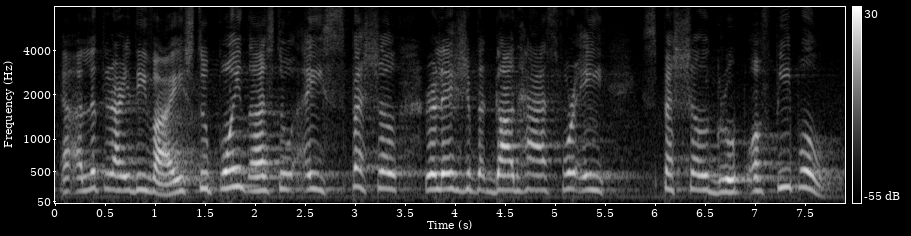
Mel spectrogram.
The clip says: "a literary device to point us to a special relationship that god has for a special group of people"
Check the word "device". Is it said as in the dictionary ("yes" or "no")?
yes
